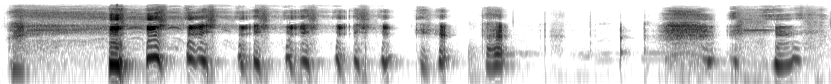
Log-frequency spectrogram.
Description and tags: risa Andrea
Linda Risa de una mujer joven.
Cute Laug´s girl.
laugh, happiness, empirical, mujer, woman, laughter, risa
